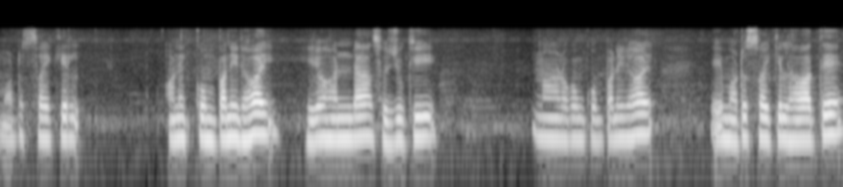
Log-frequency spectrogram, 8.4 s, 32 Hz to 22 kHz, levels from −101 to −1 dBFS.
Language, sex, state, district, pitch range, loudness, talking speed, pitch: Bengali, female, West Bengal, Purulia, 180-210 Hz, -18 LUFS, 115 wpm, 185 Hz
